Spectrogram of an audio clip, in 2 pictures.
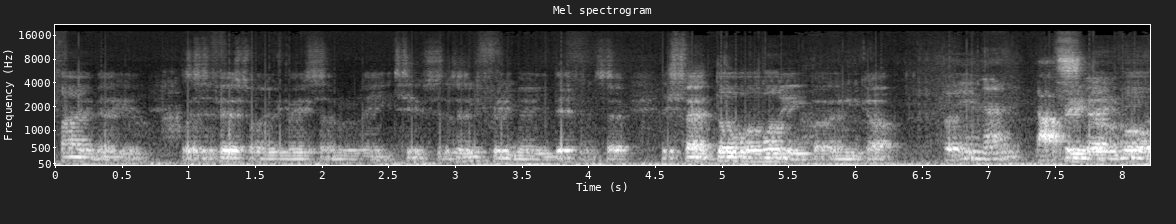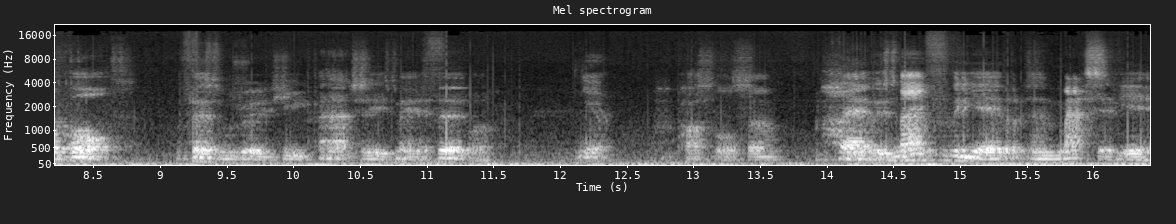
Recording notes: This has some poor sound quality and have done my best to clear it up. It was to much fun to scrap hopefully it is audible.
